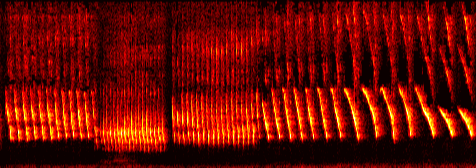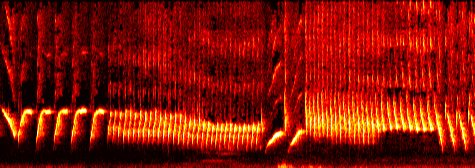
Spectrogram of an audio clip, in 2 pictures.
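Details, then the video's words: Long, speedy canary song used to teach young canaries: dense rolling trills and buzzy tours, a run of fast repeated swept notes, and one brief low knock partway through before more rapid trilling. "Kenari Gacor Panjang Speed Rapat Untuk Pancingan kenari Paud Agar Cepat Gacor"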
